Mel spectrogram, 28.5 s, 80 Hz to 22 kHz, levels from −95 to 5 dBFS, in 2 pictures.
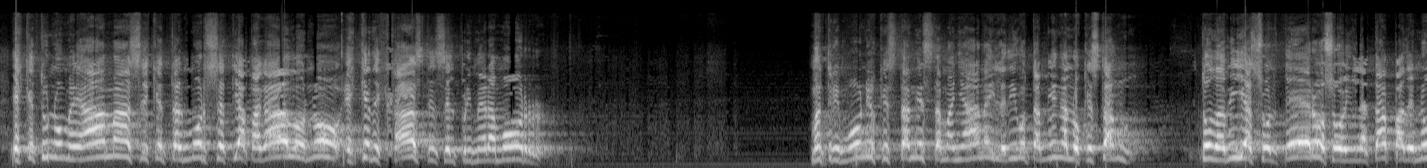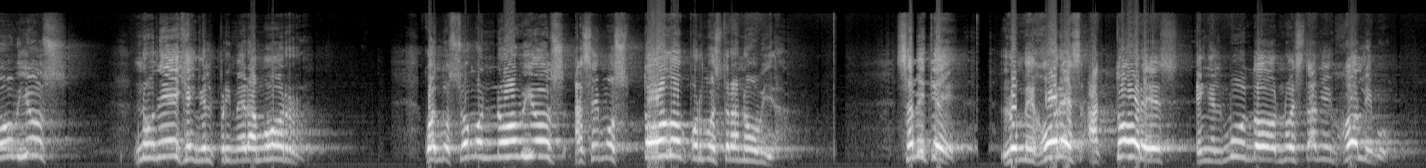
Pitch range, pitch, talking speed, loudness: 275-345 Hz, 310 Hz, 140 wpm, -12 LUFS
